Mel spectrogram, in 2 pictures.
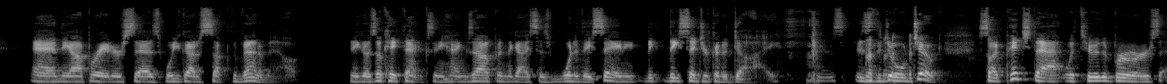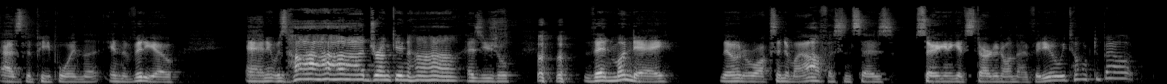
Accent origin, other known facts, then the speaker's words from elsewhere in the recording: Lancaster, Pennsylvania, United States; It's still thriving in my hometown of Lancaster, Pennsylvania.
